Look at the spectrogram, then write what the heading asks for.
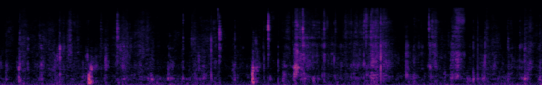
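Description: Close-miked mouth sounds of biting into and chewing a fried roll: a steady run of short wet clicks, smacks and crackles.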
